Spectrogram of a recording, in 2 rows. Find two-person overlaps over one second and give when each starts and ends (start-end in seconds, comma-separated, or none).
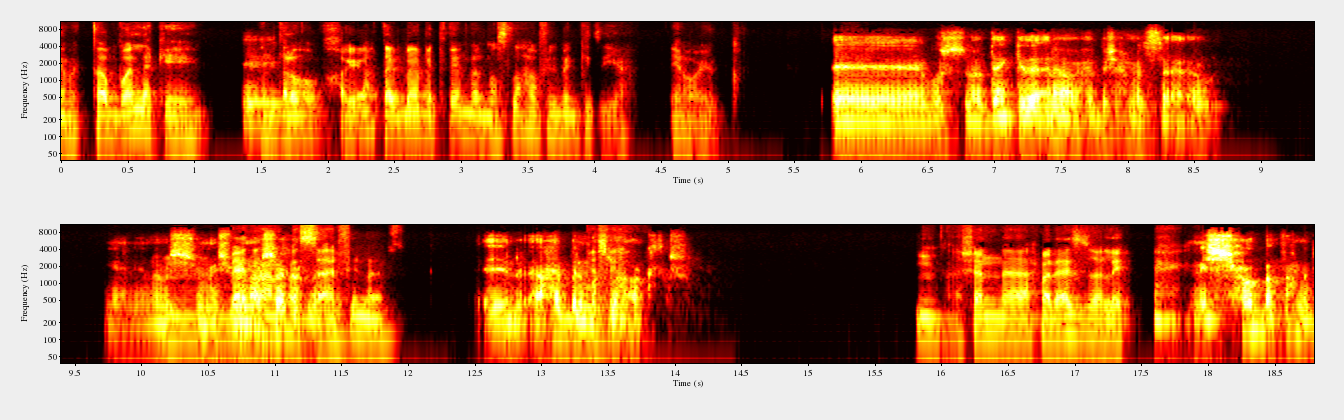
10.2-11.4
